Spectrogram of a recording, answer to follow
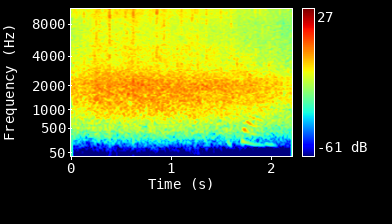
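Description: Audience applauding in a hall, steady and beginning to die down near the end.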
